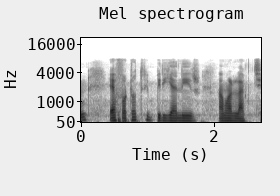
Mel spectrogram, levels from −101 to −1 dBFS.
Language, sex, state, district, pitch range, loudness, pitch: Bengali, male, Assam, Hailakandi, 110-125 Hz, -22 LUFS, 115 Hz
